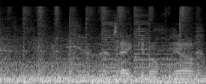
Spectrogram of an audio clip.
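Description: Jet airliner cabin noise, a steady low rumble of the engines, with music and a voice over it in the second half.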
